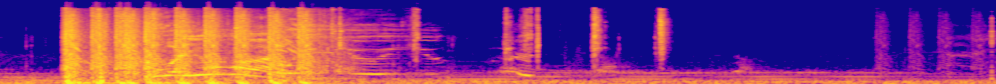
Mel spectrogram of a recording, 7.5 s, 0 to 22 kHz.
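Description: Rapid bursts of gunfire from a shooter game such as STALKER or Half-Life 2 rattle off loud and close for about two seconds, then give way to scattered single shots and mechanical clicks over a quiet background.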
